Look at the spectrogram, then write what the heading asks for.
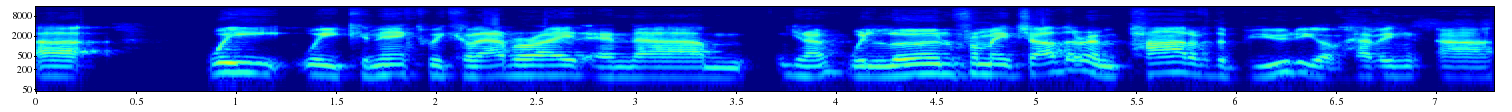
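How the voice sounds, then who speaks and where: A man speaks with an Australian accent and a bright, sharp tone. His intonation stays fairly even. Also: medium pitch for a man, moderate pace. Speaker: teacher, online teacher network founder. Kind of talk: casual video chat. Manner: hesitant, many fillers and repeats.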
